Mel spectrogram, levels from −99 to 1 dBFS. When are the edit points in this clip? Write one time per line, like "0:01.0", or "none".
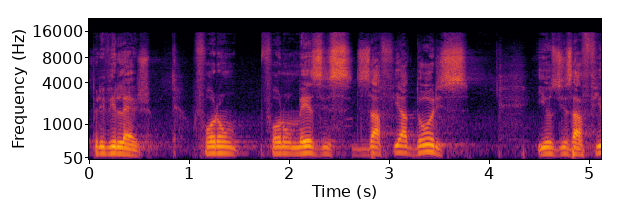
0:02.6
